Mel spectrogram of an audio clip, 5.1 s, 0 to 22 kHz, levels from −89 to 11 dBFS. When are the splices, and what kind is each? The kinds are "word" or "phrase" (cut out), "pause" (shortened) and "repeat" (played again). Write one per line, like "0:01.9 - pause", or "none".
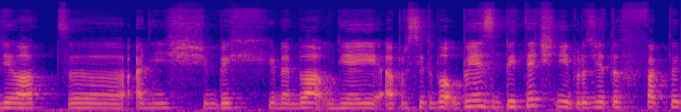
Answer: none

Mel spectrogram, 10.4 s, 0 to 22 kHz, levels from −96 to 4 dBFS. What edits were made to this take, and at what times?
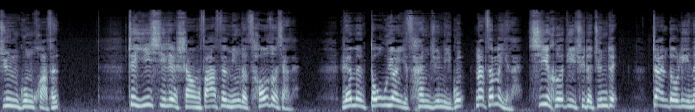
0:07.1 - pause
0:07.9 - pause

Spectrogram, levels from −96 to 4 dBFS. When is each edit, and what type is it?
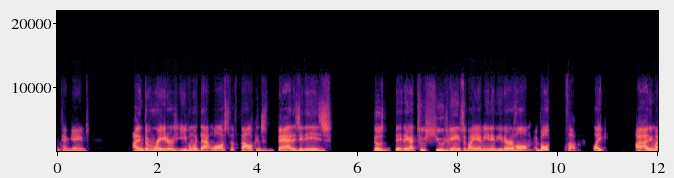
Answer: none

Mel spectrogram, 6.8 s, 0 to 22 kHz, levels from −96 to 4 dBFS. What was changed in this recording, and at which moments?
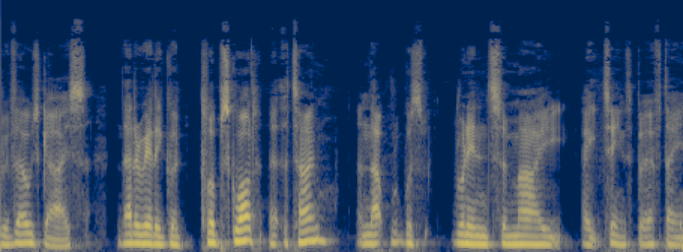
0:01.0 - pause
0:01.9 - pause
0:03.5 - pause

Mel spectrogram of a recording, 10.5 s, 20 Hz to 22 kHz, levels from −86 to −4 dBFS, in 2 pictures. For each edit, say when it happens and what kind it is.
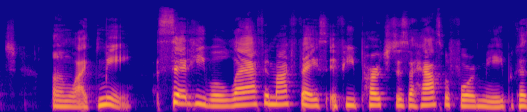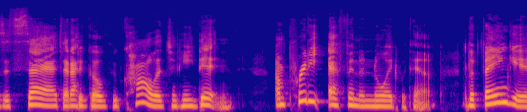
0:06.0 - word
0:07.8 - pause

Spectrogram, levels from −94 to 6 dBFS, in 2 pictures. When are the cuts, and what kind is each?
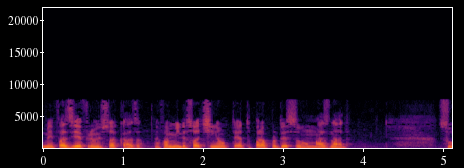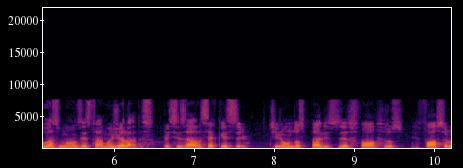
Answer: none

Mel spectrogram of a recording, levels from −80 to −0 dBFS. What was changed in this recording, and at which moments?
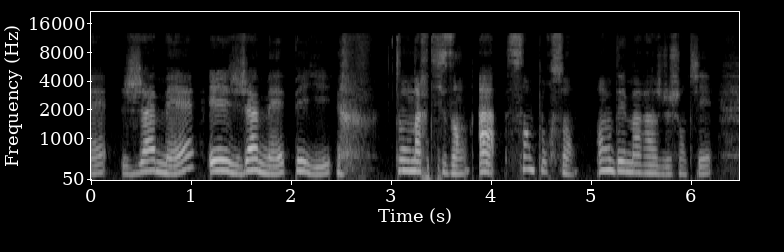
0:01.1 - pause
0:03.8 - pause

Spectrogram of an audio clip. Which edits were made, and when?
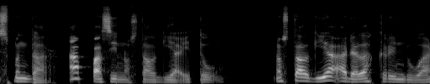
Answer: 0:01.2 - word

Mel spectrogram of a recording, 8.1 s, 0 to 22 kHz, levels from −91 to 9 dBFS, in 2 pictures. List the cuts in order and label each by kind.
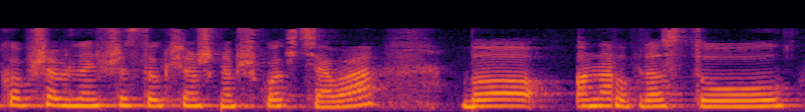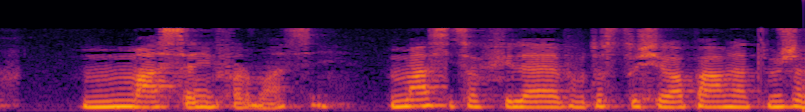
0:01.1 - word
0:01.4 - word
0:03.1 - phrase
0:04.1 - pause
0:06.3 - word

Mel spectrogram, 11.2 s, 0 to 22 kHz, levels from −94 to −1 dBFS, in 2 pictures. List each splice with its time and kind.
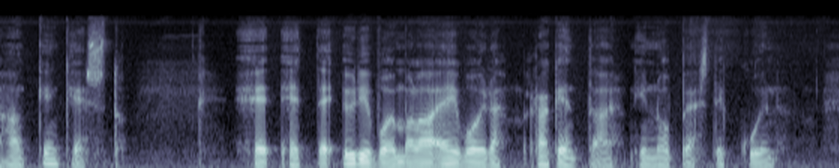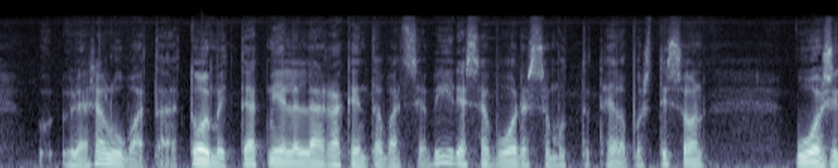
0:04.2 - pause

